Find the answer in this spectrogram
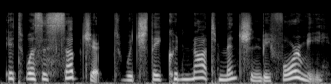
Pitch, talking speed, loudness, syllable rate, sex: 235 Hz, 200 wpm, -17 LUFS, 4.7 syllables/s, female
